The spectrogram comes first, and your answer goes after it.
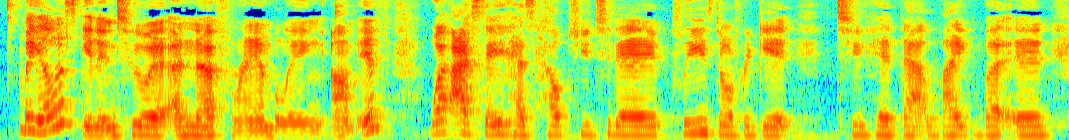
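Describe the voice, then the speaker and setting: A woman's medium-pitched voice with ordinary pitch variation over noticeable background noise. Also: moderate pace. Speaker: spiritual vlogger. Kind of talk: casual vlog monologue.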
